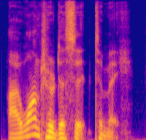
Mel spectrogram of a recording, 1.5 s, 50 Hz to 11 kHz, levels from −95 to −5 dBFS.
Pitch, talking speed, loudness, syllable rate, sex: 115 Hz, 285 wpm, -18 LUFS, 6.9 syllables/s, male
